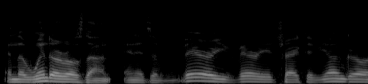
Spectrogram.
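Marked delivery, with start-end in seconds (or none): none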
